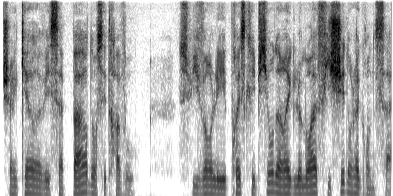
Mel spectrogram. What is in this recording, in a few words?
french; COQUI-STT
